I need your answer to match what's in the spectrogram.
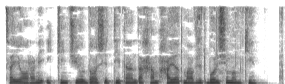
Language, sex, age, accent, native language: Uzbek, male, 18-24, Farg'ona, Uzbek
